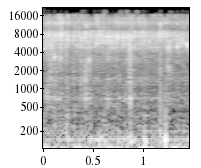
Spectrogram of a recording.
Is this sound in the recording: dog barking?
no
